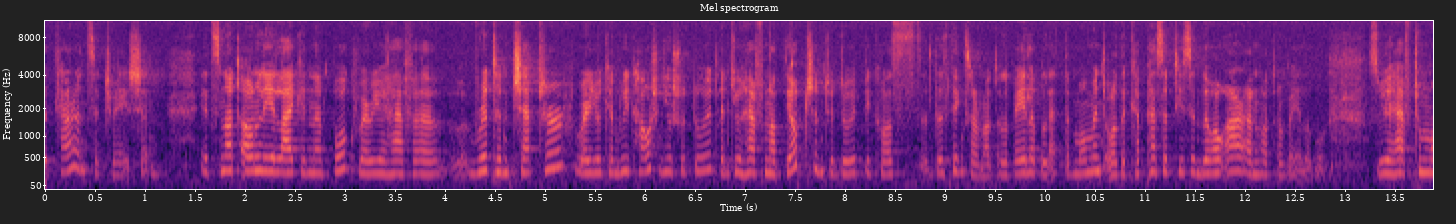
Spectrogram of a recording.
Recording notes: ESVS2023. Was recorded live during the session!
